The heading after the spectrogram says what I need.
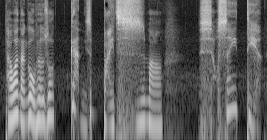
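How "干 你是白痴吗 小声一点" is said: hissed, slow whisper; slow urgent whisper, telling her off; whispered scolding. Retold or imitated. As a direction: scold her under your breath so nobody hears. Scolding friend to keep quiet.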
